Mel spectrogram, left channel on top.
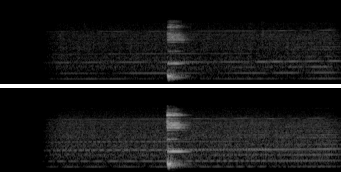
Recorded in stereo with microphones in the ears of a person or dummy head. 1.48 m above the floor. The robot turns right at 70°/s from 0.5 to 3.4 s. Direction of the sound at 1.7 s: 55° right (ahead or behind).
